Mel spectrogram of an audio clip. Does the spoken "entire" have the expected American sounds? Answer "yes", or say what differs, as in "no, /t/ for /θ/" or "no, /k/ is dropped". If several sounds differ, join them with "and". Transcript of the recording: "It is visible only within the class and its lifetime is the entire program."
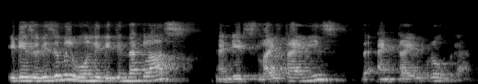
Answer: yes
